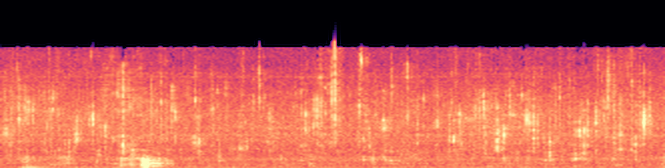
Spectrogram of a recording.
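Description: Breaded chicken nuggets shallow-frying in hot oil in a pan: a steady crackling sizzle of many small pops as they are turned with a fork. One short gliding squeak about a second in.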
